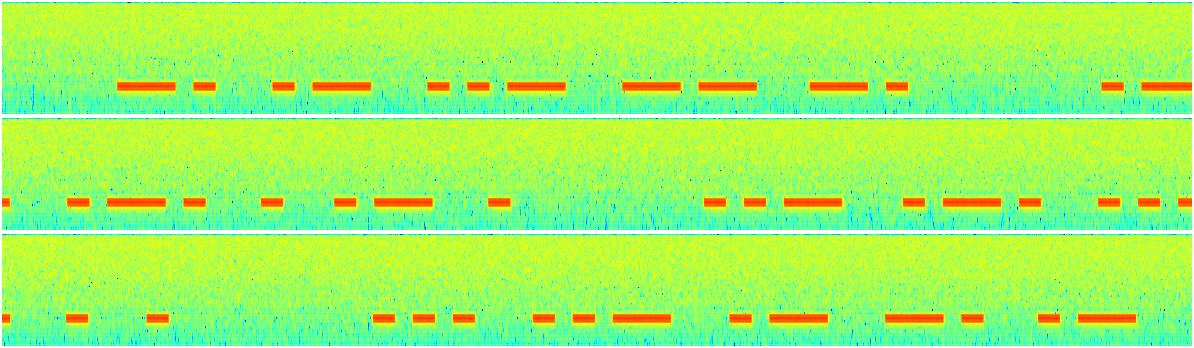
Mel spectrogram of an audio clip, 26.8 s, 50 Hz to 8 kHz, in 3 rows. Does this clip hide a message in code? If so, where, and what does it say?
Yes: Morse code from 0.8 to 26.4 s, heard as a keyed tone, hand-sent with a paddle, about 8 wpm, 690 Hz. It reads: NAUMN AREAE URSEE SUANA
